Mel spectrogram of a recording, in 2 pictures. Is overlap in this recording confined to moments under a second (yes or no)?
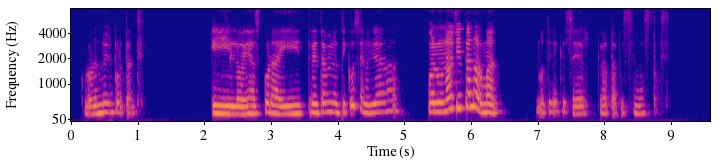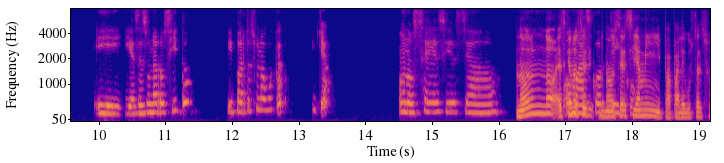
no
